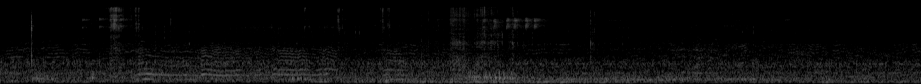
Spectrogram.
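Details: Hoverfly, the sun fly Helophilus pendulus, working cucumber blossoms inside a greenhouse with males and females present; a low, wobbling buzz that shifts in pitch as it flies, with scattered sharp clicks and faint high ticks.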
